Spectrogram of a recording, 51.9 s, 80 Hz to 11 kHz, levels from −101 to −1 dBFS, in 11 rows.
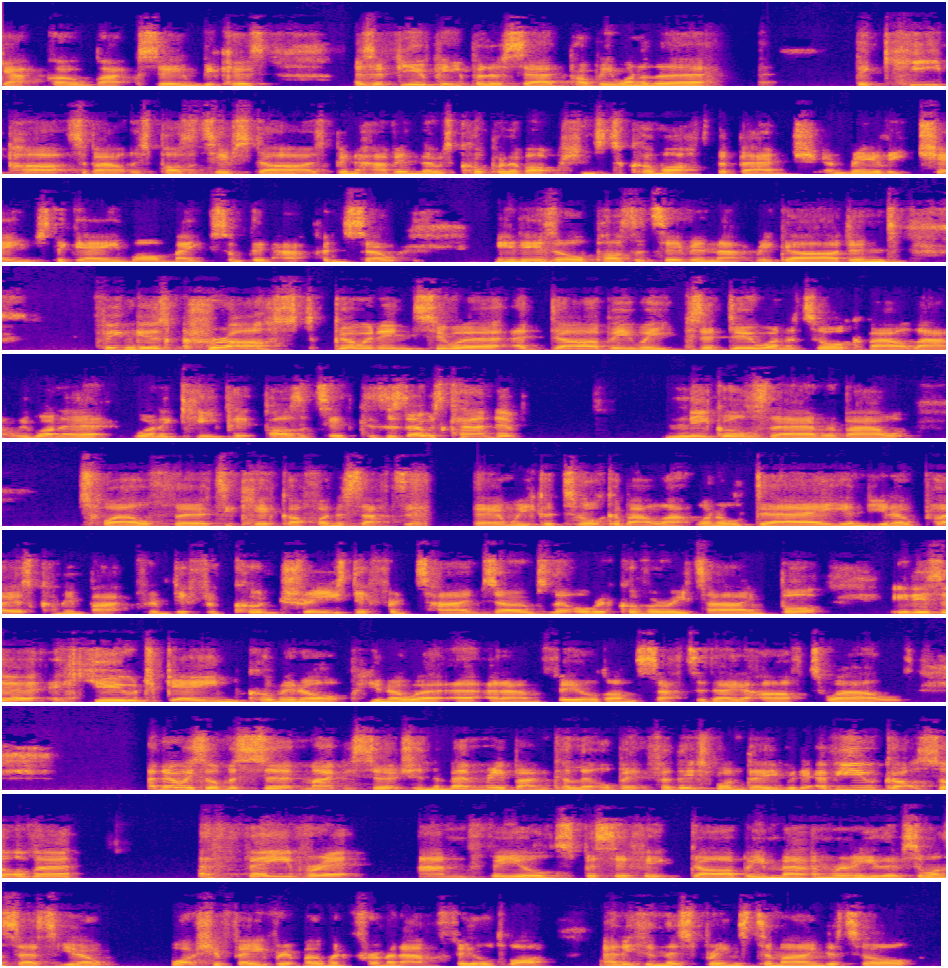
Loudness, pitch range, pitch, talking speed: -17 LUFS, 105-135 Hz, 110 Hz, 210 wpm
